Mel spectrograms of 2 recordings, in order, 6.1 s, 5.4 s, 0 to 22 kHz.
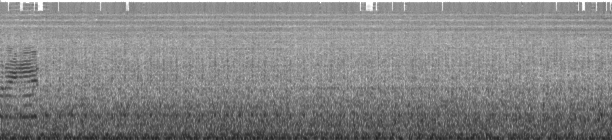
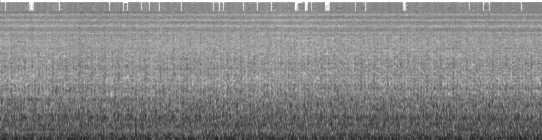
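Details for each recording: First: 1982 VW Vanagon L, air-cooled 2.0L flat-four, fuel-injected, automatic; had no-start trouble, air intake boot and meter cleaned, timing checked: loud, steady chatter with an even beat, no stumbling or hunting; normal idle. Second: 1982 VW Vanagon L 2.0 L air-cooled, automatic, fuel-injected, after a no-start: low, lumpy idle that sags as if about to stall. Owner suspects the ignition timing needs adjusting; not confirmed.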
